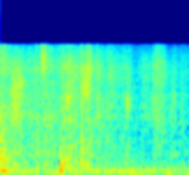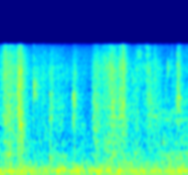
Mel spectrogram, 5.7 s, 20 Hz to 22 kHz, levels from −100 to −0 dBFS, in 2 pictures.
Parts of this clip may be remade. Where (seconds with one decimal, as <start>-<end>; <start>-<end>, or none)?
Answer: 1.0-4.4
